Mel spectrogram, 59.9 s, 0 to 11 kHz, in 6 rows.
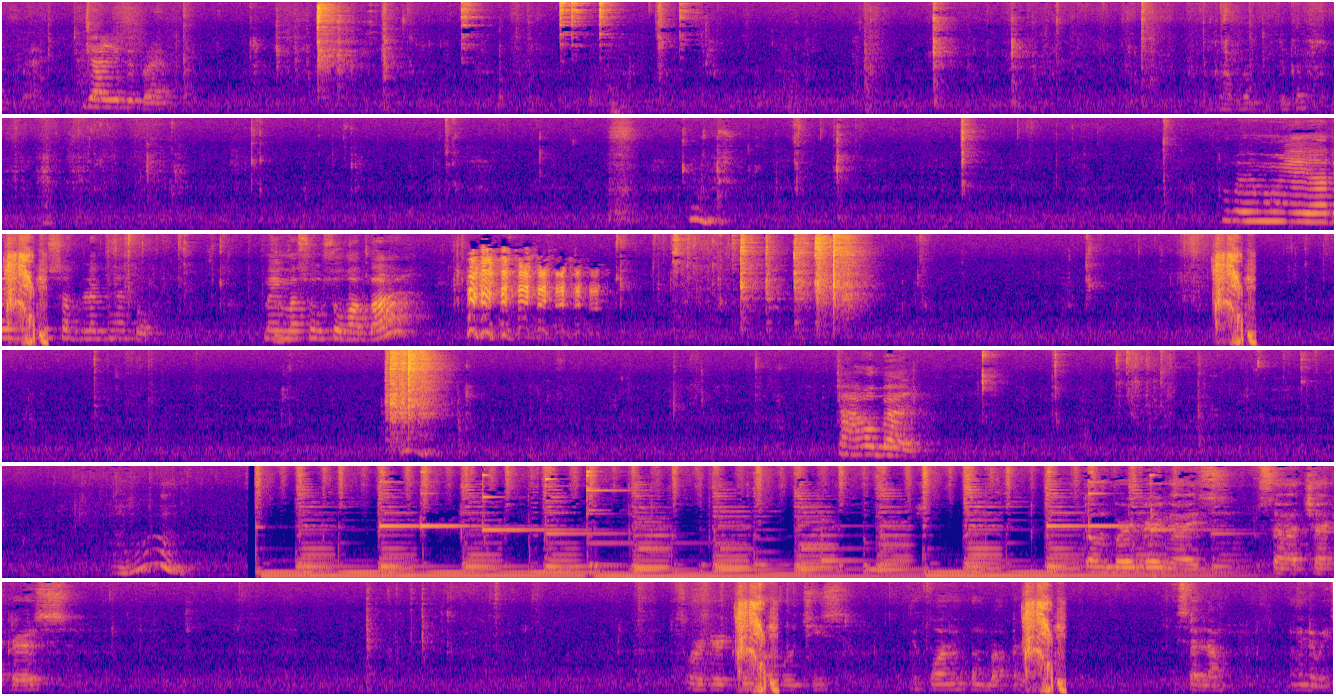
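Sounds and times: cutlery clicking on a plate: 2.0 - 5.4.

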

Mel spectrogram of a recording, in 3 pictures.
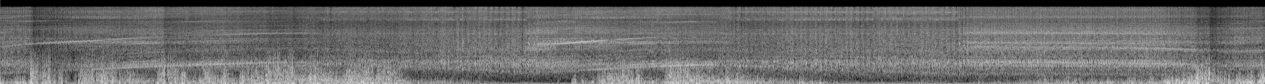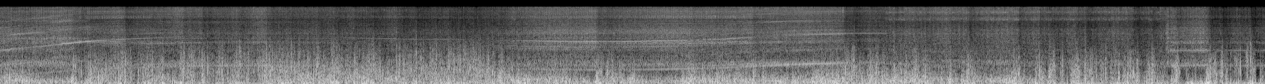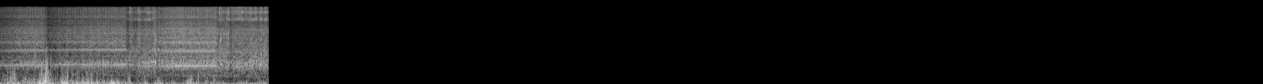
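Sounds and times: rc truck motor whining: 0.0 - 28.0.

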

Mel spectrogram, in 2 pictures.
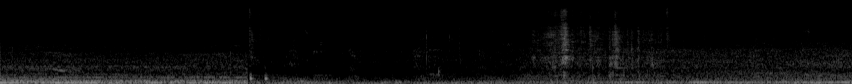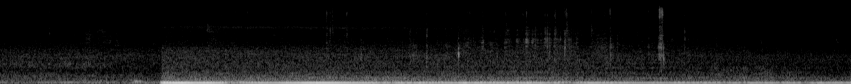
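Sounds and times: loud low rumble: 10.1 - 17.0.

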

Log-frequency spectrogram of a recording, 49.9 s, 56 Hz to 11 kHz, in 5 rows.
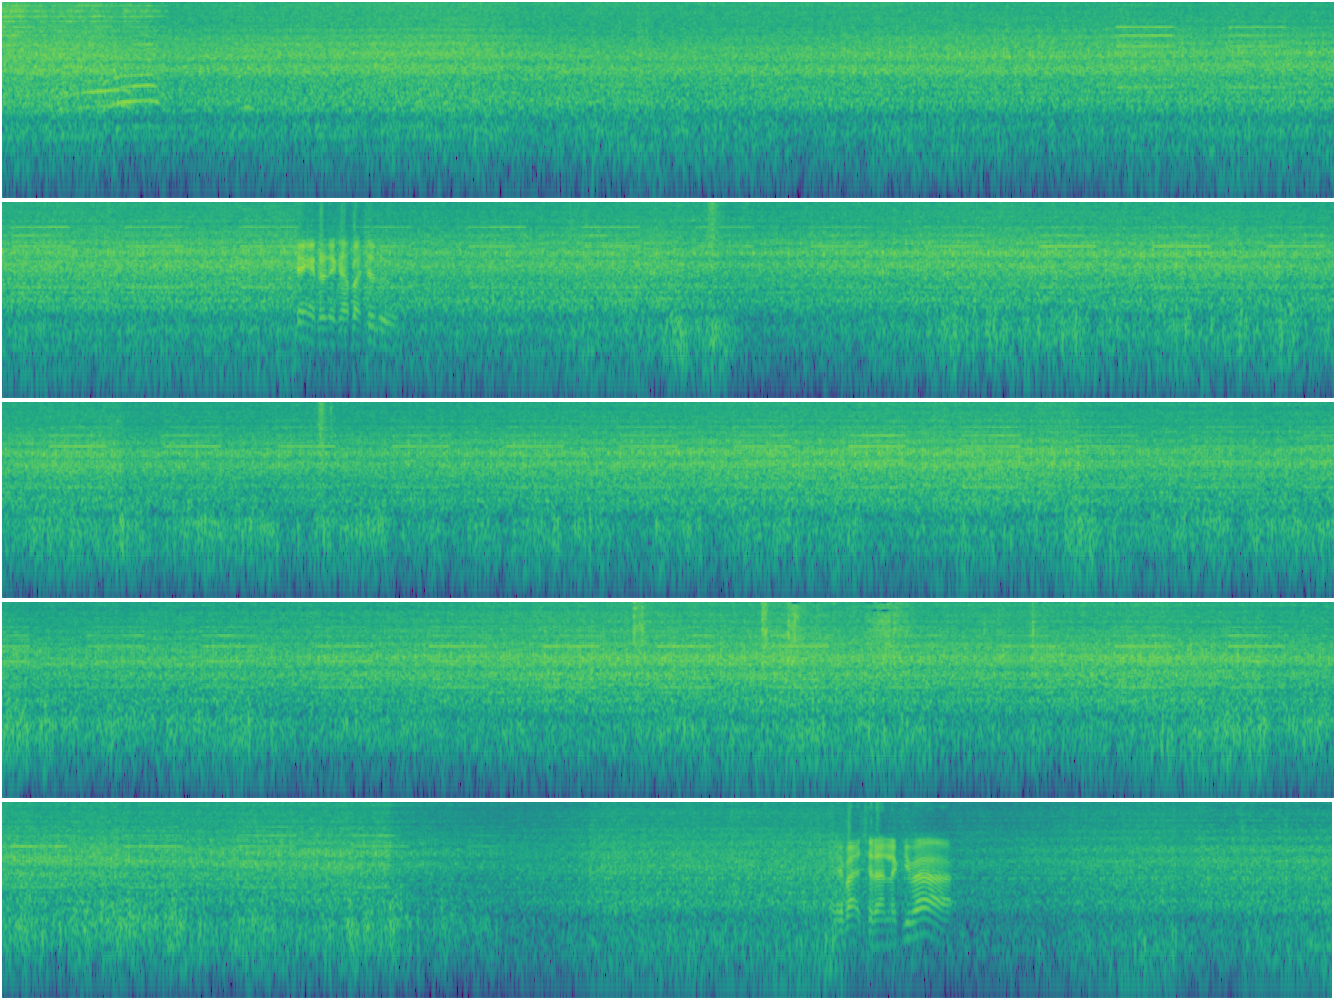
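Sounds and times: combine harvester running: 0.0 - 49.9
electronic beeper: 8.4 - 14.8.

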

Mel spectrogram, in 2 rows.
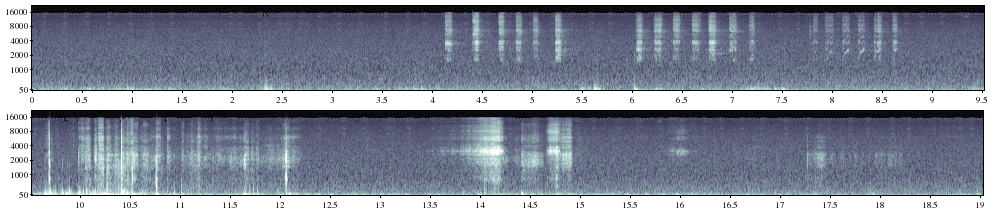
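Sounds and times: puppies squeaking: 4.2 - 5.4, 6.0 - 8.7, 13.6 - 14.9
rustling: 9.8 - 18.4.

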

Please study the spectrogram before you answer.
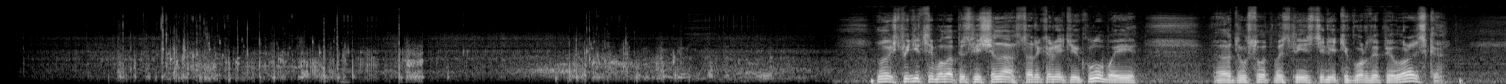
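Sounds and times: underwater air bubbles gurgling: 0.7 - 8.8.

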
